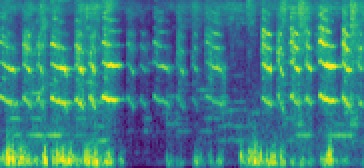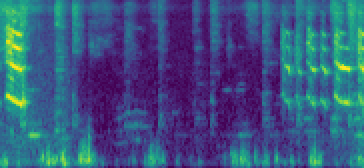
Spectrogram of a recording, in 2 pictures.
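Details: A cockatiel gives bursts of bright, chattering squeaks and short whistles, with low murmuring underneath.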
